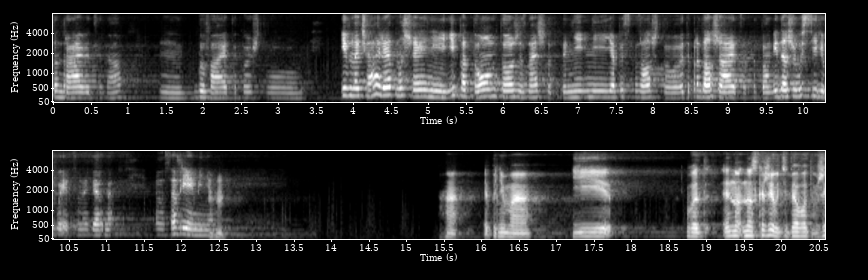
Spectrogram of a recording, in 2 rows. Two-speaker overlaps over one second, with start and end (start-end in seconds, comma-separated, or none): none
